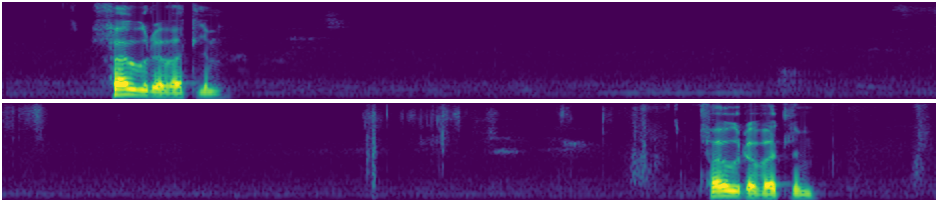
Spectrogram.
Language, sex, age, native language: Icelandic, male, 20-29, Icelandic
